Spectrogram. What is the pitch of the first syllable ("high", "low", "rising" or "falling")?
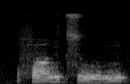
rising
